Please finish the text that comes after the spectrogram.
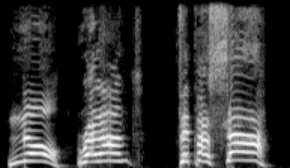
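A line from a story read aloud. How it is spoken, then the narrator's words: Screamed. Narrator (French): hurle Susanna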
